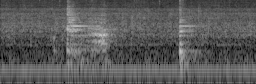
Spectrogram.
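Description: Big sweet yellow onions fry in a pan for a breakfast sausage hash, a low steady sizzle broken by two sharp stirring scrapes, close and without talk.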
